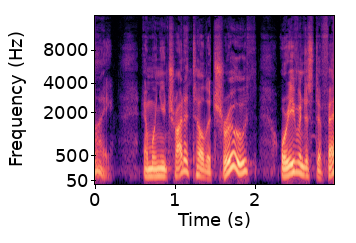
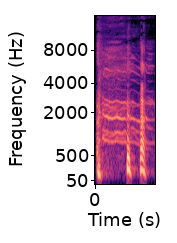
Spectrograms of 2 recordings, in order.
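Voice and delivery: high-pitched burst of giggles; self-mocking laugh. Real, not acted. After botching a Liverpudlian accent, high embarrassed laugh. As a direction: break up at your own attempt.

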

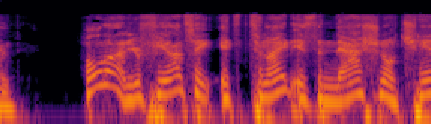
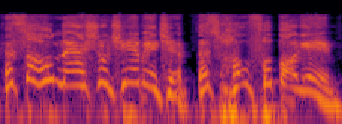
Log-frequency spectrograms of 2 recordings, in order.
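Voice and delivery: much higher pitched, dismayed objection; alarmed protest. Real, not acted. Co-host protests a premiere clashing with his football game, high-pitched dismay.

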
